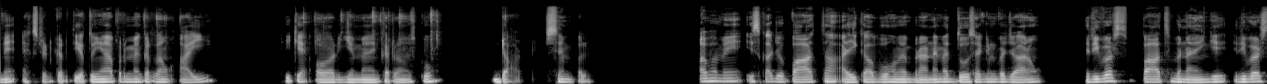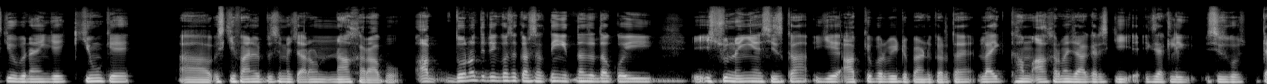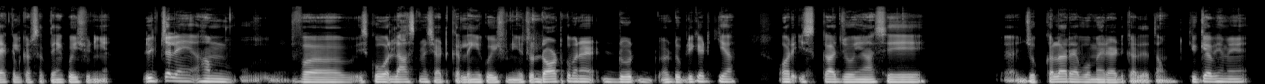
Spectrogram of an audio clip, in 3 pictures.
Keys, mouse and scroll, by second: 0.9 Return, 1.0-2.0 typing, 2.3 Return, 2.9 ctrl+Up, 3.1 Return, 3.3-4.2 typing, 8.2 Return, 8.3-9.8 drag, 22.4-23.5 scroll up 1, 30.1 click, 30.4 ctrl+d, 32.6 click.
